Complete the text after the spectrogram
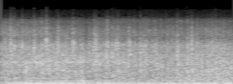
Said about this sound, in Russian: Тяжелый танки «Тигр» переезжает в холм.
